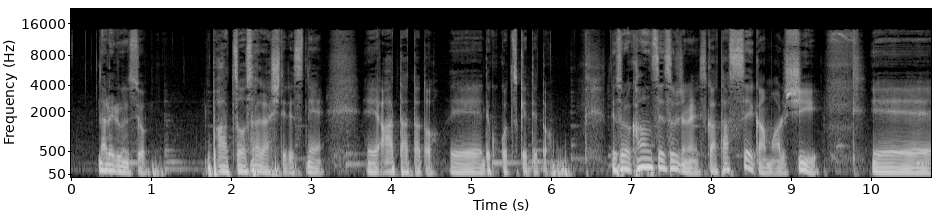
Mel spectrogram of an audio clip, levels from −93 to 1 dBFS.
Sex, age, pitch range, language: male, 30-49, 80-115 Hz, Japanese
